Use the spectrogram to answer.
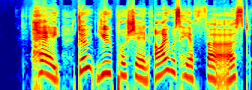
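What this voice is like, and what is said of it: Aggressive voice. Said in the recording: “in an aggressive voice.”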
